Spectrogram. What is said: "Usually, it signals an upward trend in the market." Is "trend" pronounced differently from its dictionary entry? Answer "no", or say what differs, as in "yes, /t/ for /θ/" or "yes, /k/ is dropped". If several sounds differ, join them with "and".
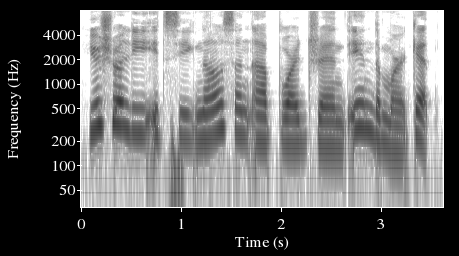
no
